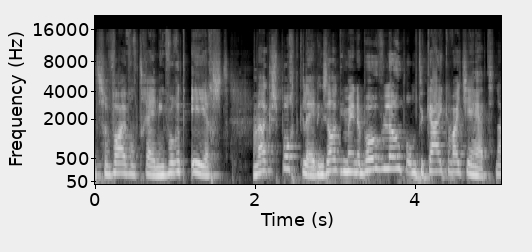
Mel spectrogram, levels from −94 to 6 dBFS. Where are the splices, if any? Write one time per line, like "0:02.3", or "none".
0:02.0
0:03.1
